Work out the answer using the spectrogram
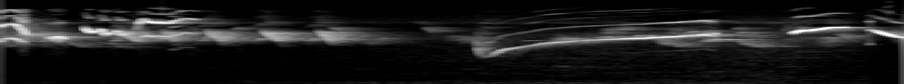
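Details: Orange-headed thrush kept in Mojokerto, Indonesia, singing 'teler' style to attract a mate: a chain of falling slurred notes, then a long whistle sweeping steadily upward, and a final high downward-curving whistle.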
